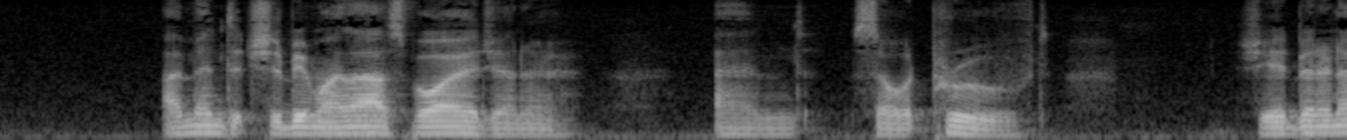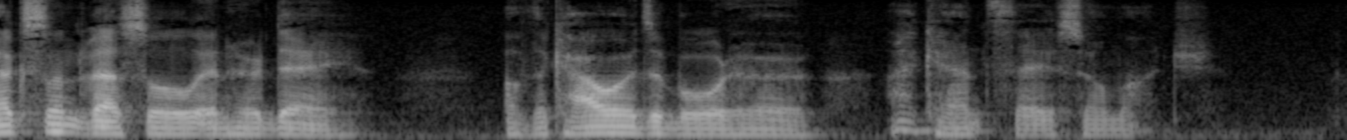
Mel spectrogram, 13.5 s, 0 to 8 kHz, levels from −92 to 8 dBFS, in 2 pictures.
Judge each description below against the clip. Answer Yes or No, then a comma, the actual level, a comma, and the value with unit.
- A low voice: Yes, very low, 90 Hz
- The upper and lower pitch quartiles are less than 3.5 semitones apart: Yes, average, 3.1 semitones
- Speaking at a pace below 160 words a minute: Yes, average, 145 wpm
